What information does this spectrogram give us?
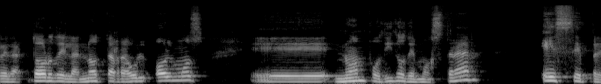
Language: Spanish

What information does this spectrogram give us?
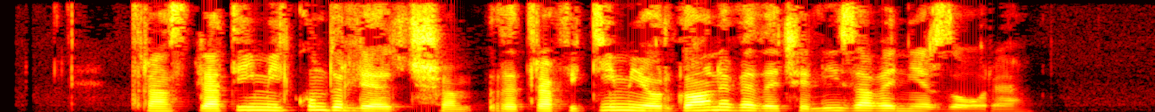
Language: Albanian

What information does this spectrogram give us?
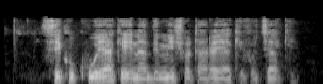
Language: Swahili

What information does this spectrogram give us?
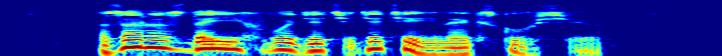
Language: Belarusian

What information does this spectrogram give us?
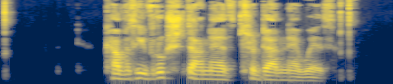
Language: Welsh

